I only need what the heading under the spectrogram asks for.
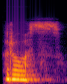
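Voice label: "rossz", Hungarian pronunciation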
